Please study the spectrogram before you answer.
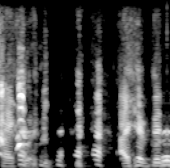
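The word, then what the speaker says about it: Hoechlin: Chris, okay, I say Hoagland. I say Hoagland. It's Heckland.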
